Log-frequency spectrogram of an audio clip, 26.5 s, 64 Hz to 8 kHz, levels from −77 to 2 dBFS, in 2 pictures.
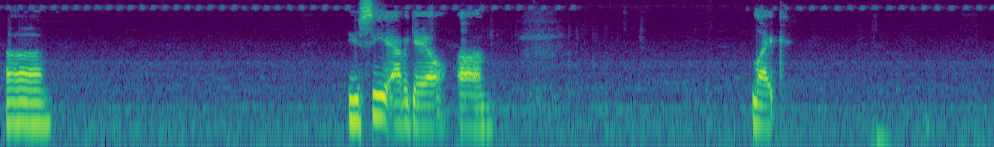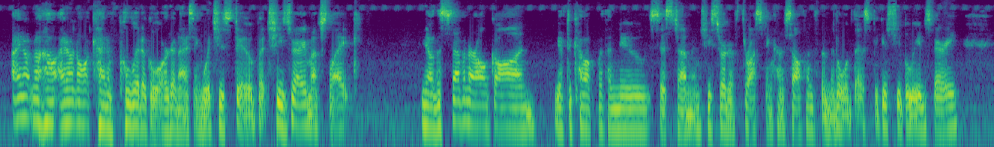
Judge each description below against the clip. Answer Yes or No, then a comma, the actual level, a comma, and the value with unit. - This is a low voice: Yes, low, 125 Hz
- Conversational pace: No, slow, 125 wpm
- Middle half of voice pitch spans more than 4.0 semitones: No, average, 3.4 semitones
